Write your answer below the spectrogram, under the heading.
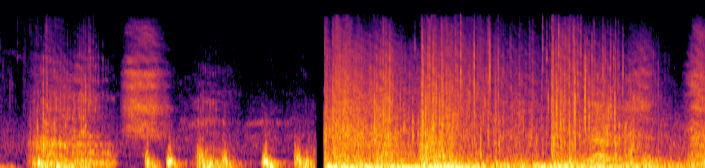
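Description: Sound-design effects: a run of five or six deep, irregular thumps. About three seconds in, these cut sharply to a loud, continuous low rumble of a charging rhinoceros kicking up dust.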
